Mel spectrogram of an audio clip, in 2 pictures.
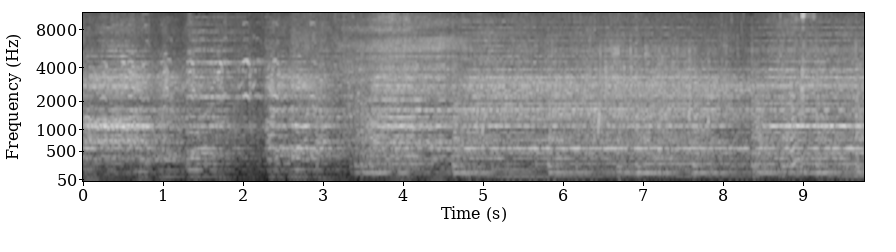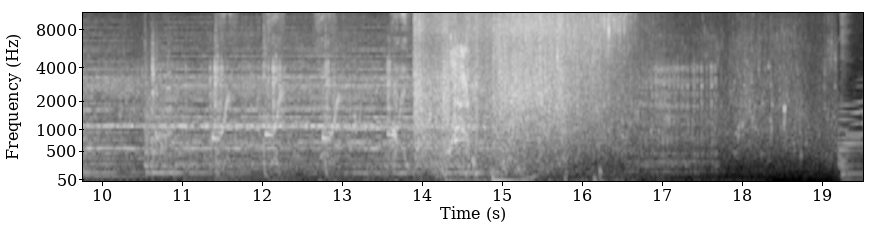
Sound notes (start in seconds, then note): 14.2 large chomping sound; 15.3 water splash; 17.1 boat creaking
